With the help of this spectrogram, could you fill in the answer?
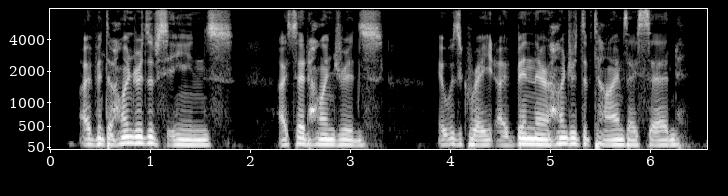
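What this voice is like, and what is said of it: Terrible Donald Trump impression. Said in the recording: “is my terrible Trump impression, because I can't do one”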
